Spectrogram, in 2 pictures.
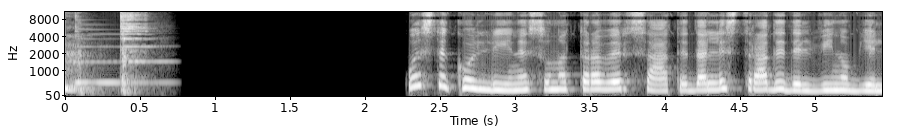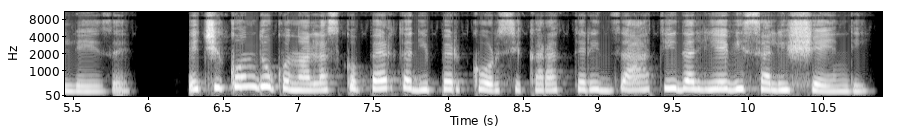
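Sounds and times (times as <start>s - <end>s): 
wine glasses clinking in a toast: 0.0s - 0.8s
speech: 2.3s - 10.8s.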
